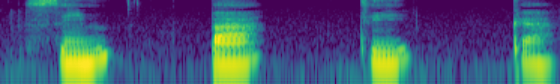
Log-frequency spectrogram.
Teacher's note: the stress falls on the second syllable, not on the next to the last syllable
